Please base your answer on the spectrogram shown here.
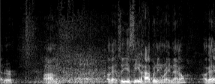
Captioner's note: attendees laughing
